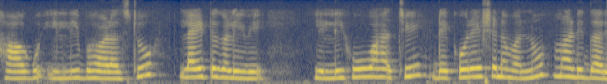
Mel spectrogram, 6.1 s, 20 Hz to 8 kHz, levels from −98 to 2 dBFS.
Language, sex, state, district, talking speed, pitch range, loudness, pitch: Kannada, female, Karnataka, Bidar, 110 wpm, 245-295 Hz, -14 LUFS, 270 Hz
